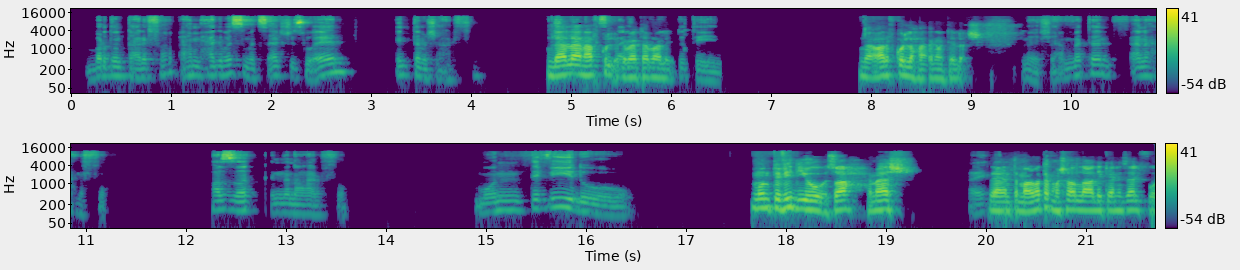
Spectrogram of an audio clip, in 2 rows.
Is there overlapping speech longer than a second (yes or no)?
yes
